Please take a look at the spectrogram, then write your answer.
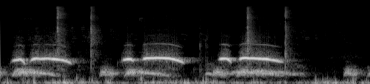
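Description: A Thai black variety spotted dove, a pet kept for breeding at home, coos close and loud in a repeated rhythmic phrase, each call a throaty note followed by a longer rolling coo, three cycles in a row.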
